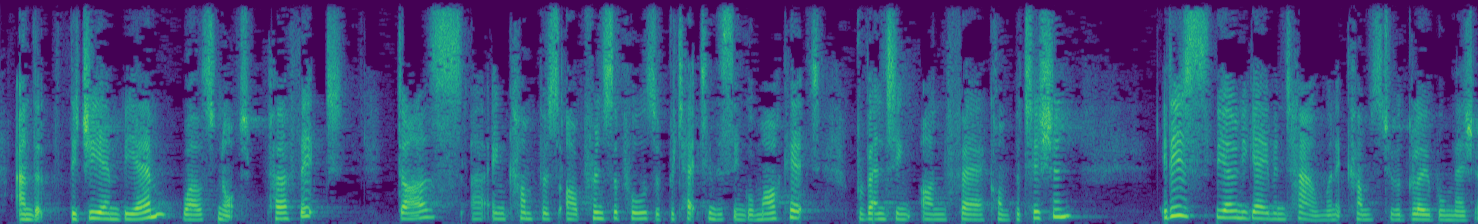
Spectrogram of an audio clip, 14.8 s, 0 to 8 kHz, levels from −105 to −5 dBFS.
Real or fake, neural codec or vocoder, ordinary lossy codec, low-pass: real; none; none; none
